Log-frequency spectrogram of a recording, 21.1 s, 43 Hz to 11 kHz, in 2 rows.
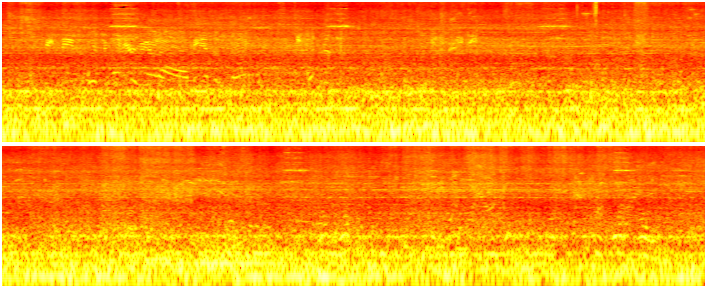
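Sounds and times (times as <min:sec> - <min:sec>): freight train rolling past: 0:00.0 - 0:21.0.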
